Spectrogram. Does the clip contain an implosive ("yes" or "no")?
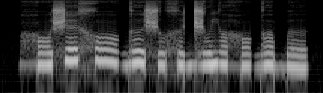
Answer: yes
